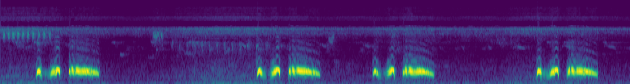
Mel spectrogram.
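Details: Spotted dove in kích bổi luring style, four repeated phrases roughly every two seconds, each two clipped low coos then a longer mellow coo; faint background hum between phrases.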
